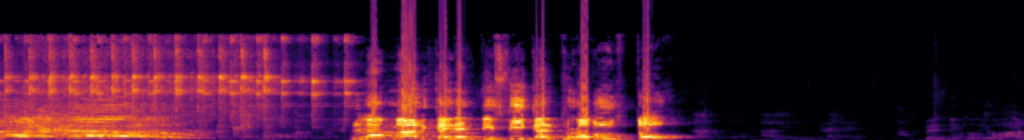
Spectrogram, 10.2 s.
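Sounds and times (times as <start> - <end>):
audience shouting praise: 0.0 - 2.1
speech: 3.6 - 6.8.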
